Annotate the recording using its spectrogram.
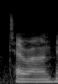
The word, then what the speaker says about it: Tehran: Is it pronounced Tehran? – Tehran, yeah.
